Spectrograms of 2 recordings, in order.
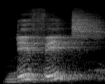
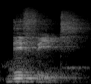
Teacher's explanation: If you say defeat, a verb. Defeat with a rising intonation. Yes, with a rising intonation. It becomes a noun.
